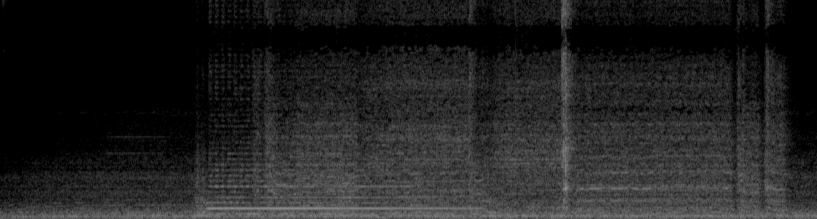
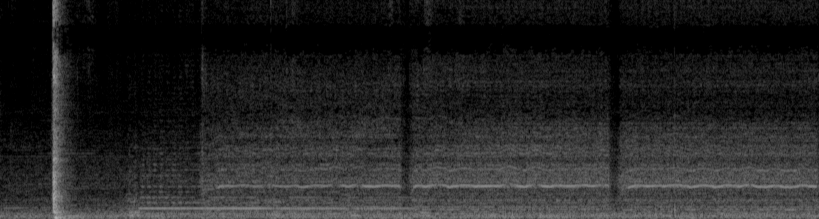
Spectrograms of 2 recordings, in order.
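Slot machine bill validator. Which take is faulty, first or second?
second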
